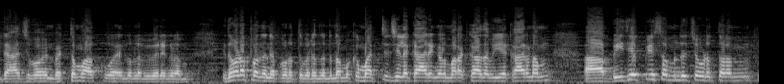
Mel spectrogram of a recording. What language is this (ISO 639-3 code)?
mal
